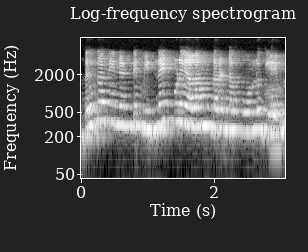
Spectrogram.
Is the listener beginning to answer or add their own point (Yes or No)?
Yes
